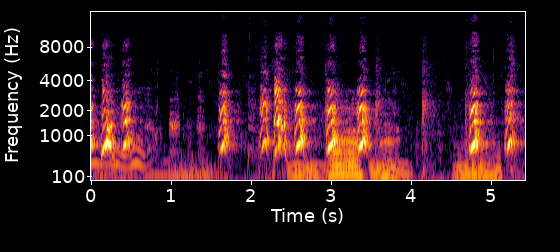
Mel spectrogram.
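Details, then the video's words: Defending her puppies in a fight, a dog gives harsh clustered barks mixed with low rumbling growls and a wavering whine, the bursts coming in uneven groups. "Poor Dog Fighting Protect Babies"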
